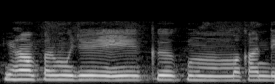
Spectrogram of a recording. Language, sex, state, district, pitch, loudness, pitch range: Hindi, female, Haryana, Rohtak, 205 Hz, -17 LUFS, 195-215 Hz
